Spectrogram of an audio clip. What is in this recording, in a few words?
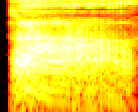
effort, en US; Udyr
